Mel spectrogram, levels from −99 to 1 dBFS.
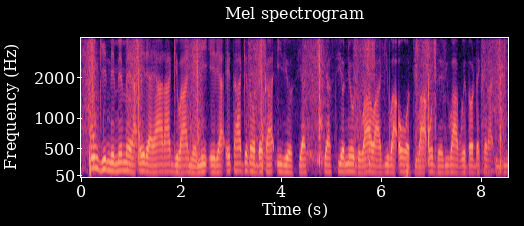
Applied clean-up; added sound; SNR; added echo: none; Domestic sounds, home sounds; 11 dB; none.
